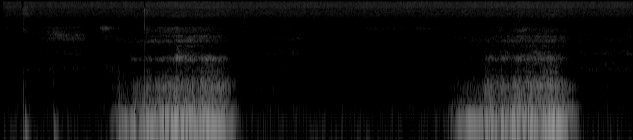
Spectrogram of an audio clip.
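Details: Sleeping dog snoring: two slow, low rumbling snores on the in-breath, a few seconds apart, in a quiet room; ordinary snoring.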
